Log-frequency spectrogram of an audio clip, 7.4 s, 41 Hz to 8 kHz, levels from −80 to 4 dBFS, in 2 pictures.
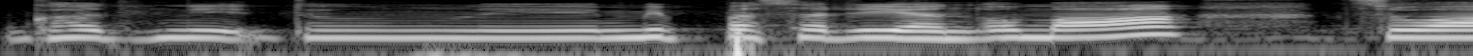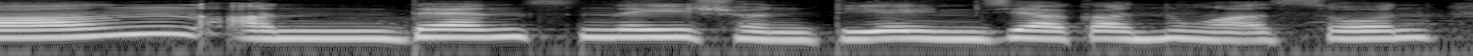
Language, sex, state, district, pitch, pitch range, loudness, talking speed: Mizo, female, Mizoram, Aizawl, 230 Hz, 215-240 Hz, -19 LUFS, 170 wpm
